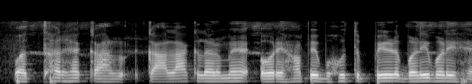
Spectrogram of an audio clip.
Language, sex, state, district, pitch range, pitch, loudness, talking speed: Hindi, male, Jharkhand, Deoghar, 135-150 Hz, 145 Hz, -15 LUFS, 175 wpm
